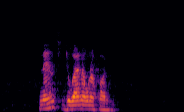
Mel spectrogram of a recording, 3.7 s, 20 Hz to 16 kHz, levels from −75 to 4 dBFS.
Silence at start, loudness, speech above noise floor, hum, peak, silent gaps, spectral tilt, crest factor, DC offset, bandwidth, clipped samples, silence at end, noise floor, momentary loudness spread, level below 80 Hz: 0.8 s; -26 LUFS; 48 dB; none; -8 dBFS; none; -9 dB/octave; 20 dB; under 0.1%; 4.1 kHz; under 0.1%; 1.45 s; -74 dBFS; 11 LU; -66 dBFS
